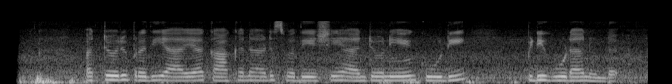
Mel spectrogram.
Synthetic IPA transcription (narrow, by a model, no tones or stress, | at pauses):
mɐtːo̞ɾuprɐðijaːjɐkaːkːɐnaːɽɨswɐd̪e̞ːɕiaːndo̞ːɳijejmkuːɽi | piɽiɣuːɽaːnuɳɖɨ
